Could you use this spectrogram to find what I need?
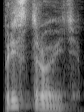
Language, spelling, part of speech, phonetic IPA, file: Russian, пристроить, verb, [prʲɪˈstroɪtʲ], Ru-пристроить.ogg
- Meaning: 1. to attach 2. to put, to place, to set (something somewhere) 3. to place into formation 4. to help someone get a job in a certain institution or group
